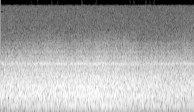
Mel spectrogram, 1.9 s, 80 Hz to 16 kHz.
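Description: Steady, loud roar of a black reconnaissance jet powered by a refurbished J-75 engine with its afterburner removed, a continuous close broadband rumble with no voices.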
